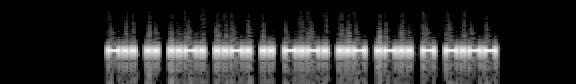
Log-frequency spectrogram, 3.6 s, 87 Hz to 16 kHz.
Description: Morse code, heard as a keyed tone, about 53 wpm, 700 Hz. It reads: DIFFICULTY
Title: Sentences from Top 1500 Words - New Word Drill Alt - 50wpm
